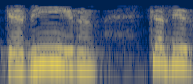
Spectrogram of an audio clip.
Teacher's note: كل الحروف مرققة بما فيهم الراء عند الوقف، عند الوصل الراء مفخمة عليها عشان عليها ضم كده.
